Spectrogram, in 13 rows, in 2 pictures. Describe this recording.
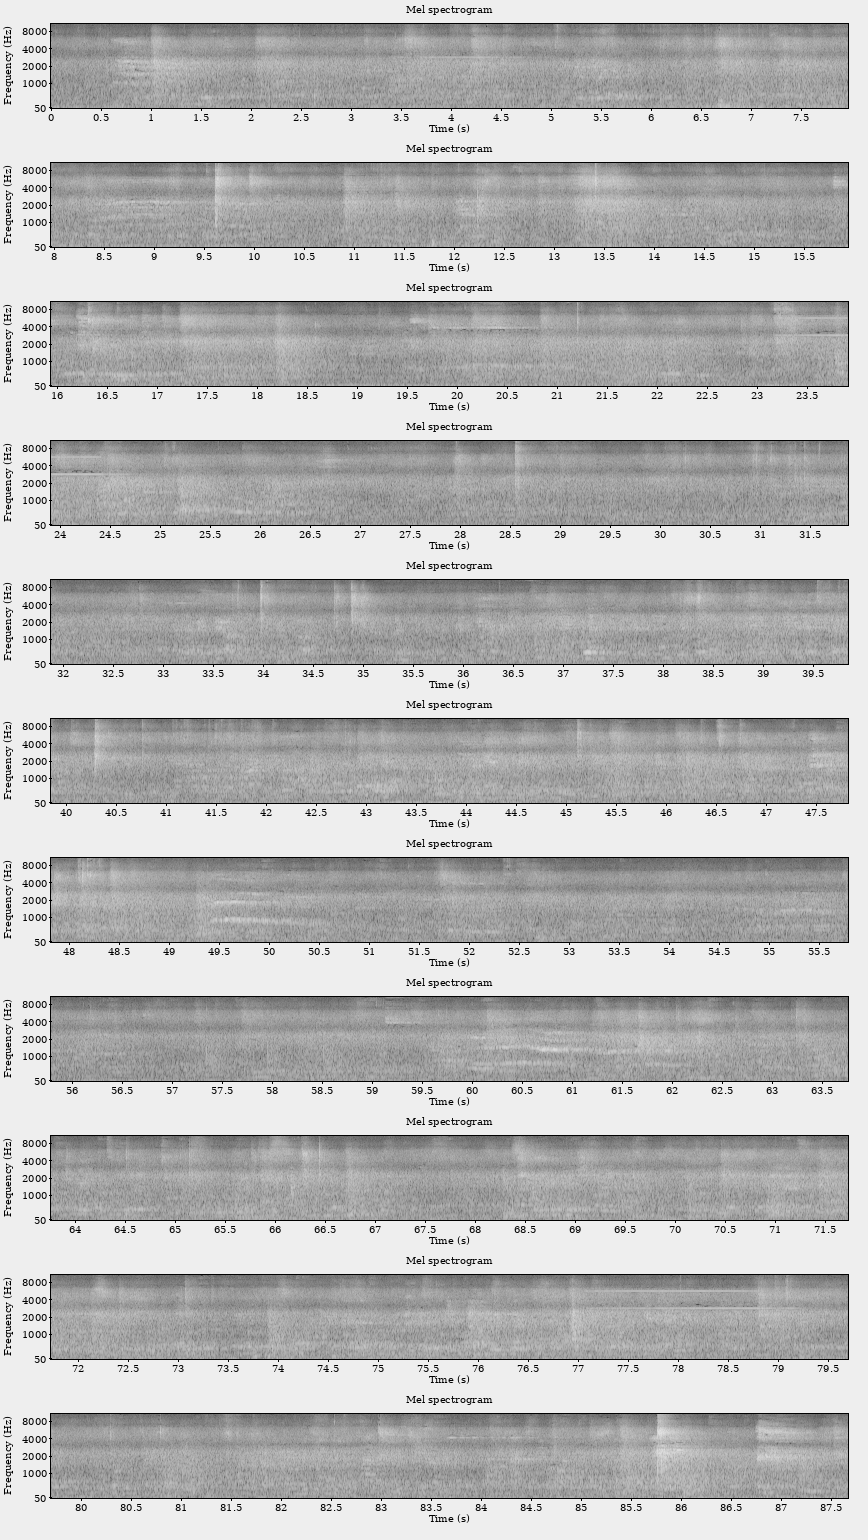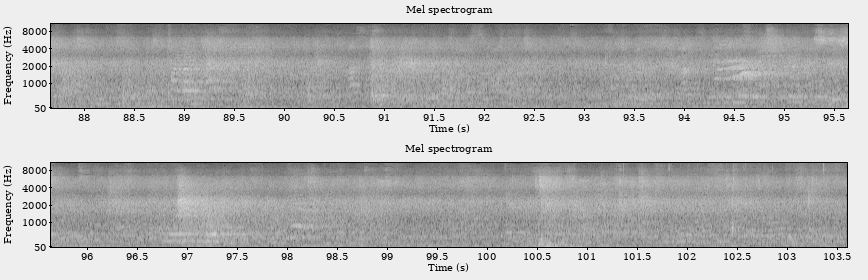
Binaural recording of an airport lounge using some Aevox binaural microphones and an Olympus LS10 recorder.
